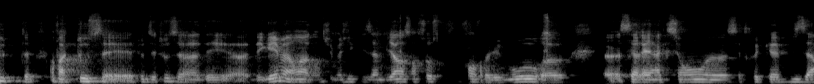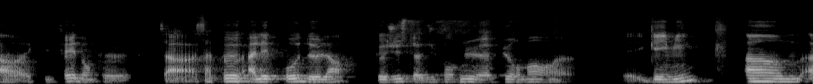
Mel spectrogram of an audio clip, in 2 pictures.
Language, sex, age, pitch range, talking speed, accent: French, male, 20-39, 115-140 Hz, 150 wpm, French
